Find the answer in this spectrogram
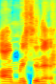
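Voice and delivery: ordinary talk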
